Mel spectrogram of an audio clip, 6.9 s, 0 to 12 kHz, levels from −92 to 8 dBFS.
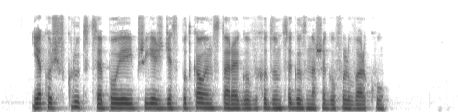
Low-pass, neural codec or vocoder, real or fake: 7.2 kHz; none; real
